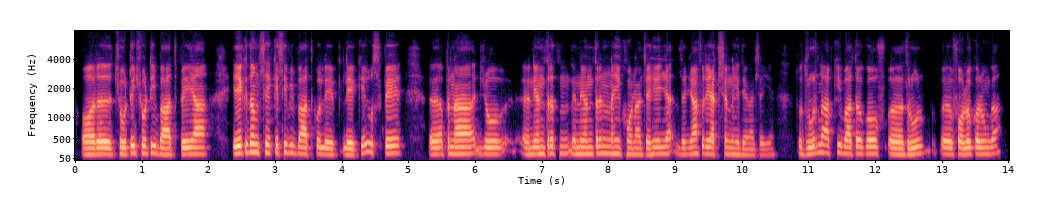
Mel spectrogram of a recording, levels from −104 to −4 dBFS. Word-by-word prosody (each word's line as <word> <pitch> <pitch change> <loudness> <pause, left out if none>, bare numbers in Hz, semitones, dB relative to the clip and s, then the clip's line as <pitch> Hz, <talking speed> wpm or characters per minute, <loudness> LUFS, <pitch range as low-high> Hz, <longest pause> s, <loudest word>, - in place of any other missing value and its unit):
और 145 0 +4 0.3
छोटी-छोटी 170 +3 +1
बात 140 -1 +3
पे 150 0 +3
या 150 0 +4 0.6
एकदम 195 +2 +5
से 185 - +4
किसी 180 +2 -1
भी 180 -1 -3
बात 150 -1 +3
को 160 - -2
लेक 140 -3 0
लेके 135 +5 +1
उस - - -18
पे 165 - +3
अ 170 -3 -12
अपना 155 0 +1 0.4
जो 150 -1 +1 0.6
नियंत्न 155 +2 0 0.4
नियंत्रण 155 +2 -1
नहीं 155 0 -2
खोना 145 -1 -2
चाहिए 145 +2 -2
या 160 - 0 0.3
या 160 +1 +2
फिर 165 0 -7
रिएक्शन 155 0 0
नहीं 145 -1 -4
देना 135 -1 -7
चाहिए। 130 +1 -13 0.4
तो 155 - -5
ज़रूर 150 +3 -1
मैं 185 0 -1
आपकी 180 +1 -2
बातों 155 0 +2
को 160 0 +2
फ़ 140 -1 +1
ज़रूर 155 +1 -1
फ़ॉलो 150 0 +3
करूँगा 150 +3 -2
155 Hz, 170 wpm, -21 LUFS, 145-165 Hz, 0.6 s, एकदम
